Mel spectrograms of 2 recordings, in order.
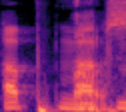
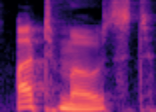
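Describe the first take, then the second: First: The middle consonant is a P sound. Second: The middle consonant is a T sound. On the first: The speaker calls it wrong. "People say upmost" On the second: The speaker calls it right. "Correct pronunciation is utmost"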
